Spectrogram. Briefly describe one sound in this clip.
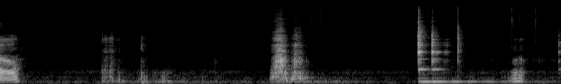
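Plastic toy parts click as they are snapped together.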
